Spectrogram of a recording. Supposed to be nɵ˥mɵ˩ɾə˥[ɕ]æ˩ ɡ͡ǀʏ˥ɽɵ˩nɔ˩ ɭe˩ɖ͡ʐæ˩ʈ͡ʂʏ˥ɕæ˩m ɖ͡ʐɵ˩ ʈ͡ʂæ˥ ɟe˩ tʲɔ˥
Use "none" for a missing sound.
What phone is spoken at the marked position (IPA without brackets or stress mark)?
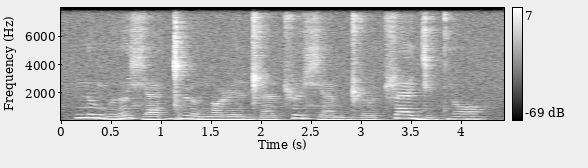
ɕ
